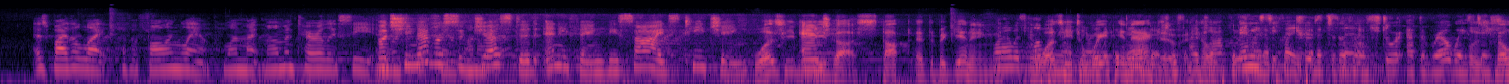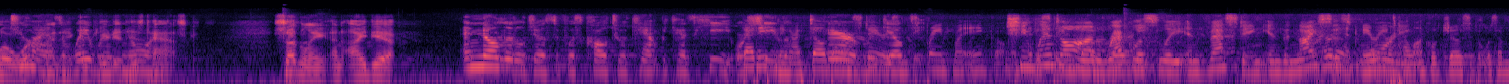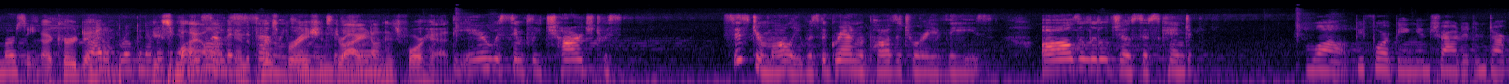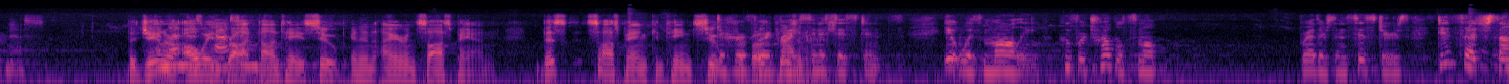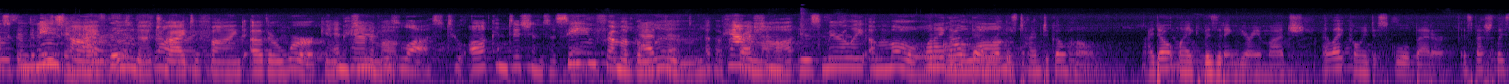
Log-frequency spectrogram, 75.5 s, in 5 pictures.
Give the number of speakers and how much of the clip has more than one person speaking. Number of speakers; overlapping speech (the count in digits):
5, about 35%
